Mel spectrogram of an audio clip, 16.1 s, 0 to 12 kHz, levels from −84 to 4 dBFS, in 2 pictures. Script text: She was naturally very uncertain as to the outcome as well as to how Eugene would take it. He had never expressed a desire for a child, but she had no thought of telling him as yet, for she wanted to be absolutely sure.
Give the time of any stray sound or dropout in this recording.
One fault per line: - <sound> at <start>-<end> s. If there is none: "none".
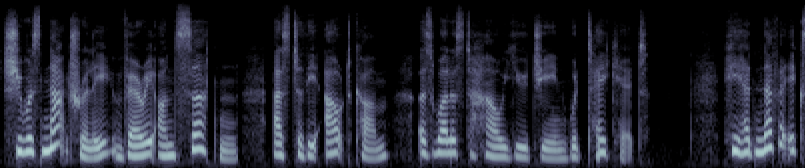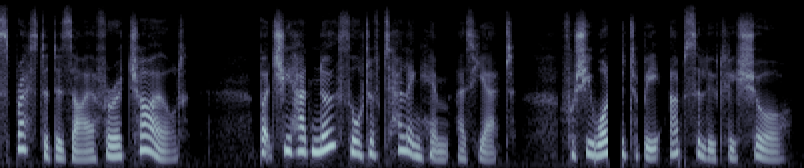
- dropout at 14.1-14.3 s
